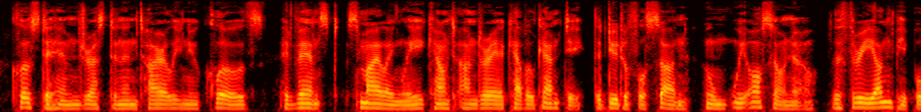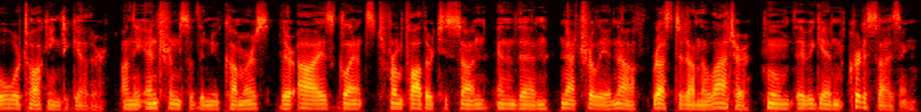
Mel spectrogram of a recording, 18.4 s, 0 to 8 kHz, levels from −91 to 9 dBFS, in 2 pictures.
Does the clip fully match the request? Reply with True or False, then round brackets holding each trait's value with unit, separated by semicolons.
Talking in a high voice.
False (110 Hz)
